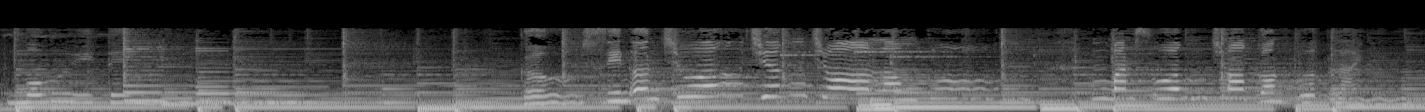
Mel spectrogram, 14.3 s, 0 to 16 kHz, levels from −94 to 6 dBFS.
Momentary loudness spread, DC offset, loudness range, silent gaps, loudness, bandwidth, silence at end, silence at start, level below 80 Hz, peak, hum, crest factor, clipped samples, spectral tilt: 8 LU; under 0.1%; 5 LU; none; -28 LUFS; 7 kHz; 0 s; 0 s; -36 dBFS; -10 dBFS; none; 16 dB; under 0.1%; -7 dB/octave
